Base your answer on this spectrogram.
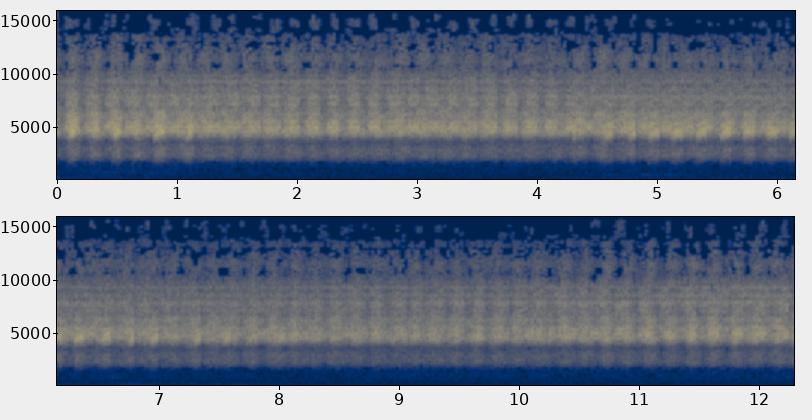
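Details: Cicadas in chorus in a forest, a dense, continuous high buzzing that pulses faintly and stays steady throughout, with no other sounds.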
